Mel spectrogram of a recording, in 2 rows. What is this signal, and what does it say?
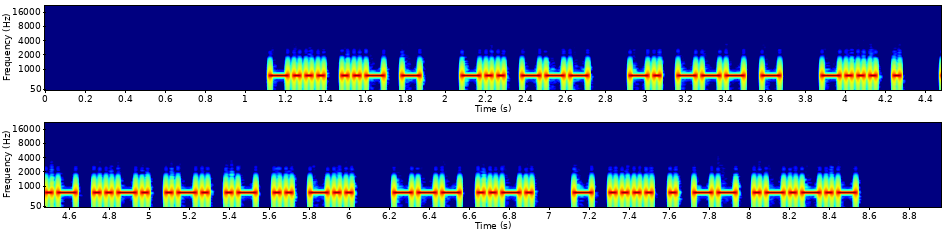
Morse code, heard as a keyed tone, about 40 wpm, 700 Hz. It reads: BUT DO NOT BE AFRAID OF THEM.
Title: Sentences from Top 1500 Words 40wpm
